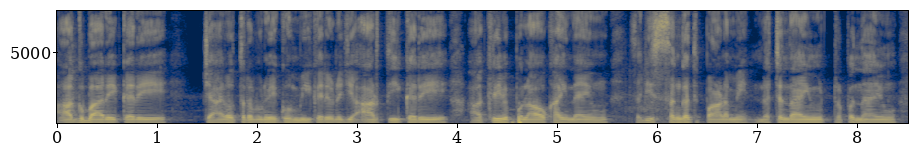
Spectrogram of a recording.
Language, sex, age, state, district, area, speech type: Sindhi, male, 30-45, Madhya Pradesh, Katni, urban, spontaneous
